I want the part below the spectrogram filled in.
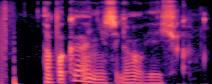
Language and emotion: Russian, neutral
